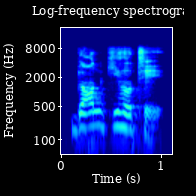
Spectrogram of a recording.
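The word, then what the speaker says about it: Don Quixote: So the main character in that novel was Don Kiote. Uh it is pronounced like this.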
